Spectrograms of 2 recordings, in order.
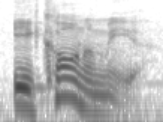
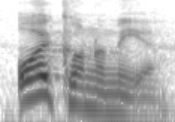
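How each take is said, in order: First: The first vowel sounds like a long 'ee'. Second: The first vowel sounds like 'oy' in oil. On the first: The speaker calls it right. "The O-I is actually like a long E" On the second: The speaker calls it wrong. "the O-I, like our word oil, is not pronounced that way"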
